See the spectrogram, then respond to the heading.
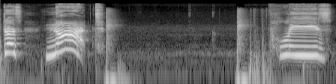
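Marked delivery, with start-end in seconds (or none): none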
